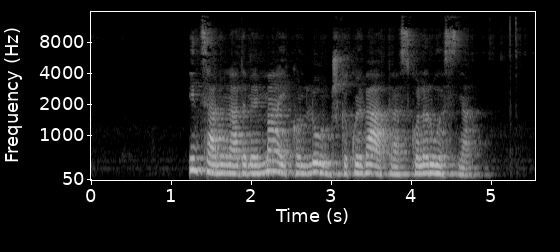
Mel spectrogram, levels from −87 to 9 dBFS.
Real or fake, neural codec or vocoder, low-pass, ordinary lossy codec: real; none; 14.4 kHz; AAC, 96 kbps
